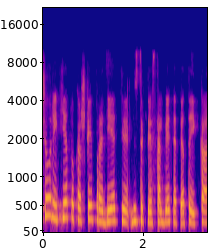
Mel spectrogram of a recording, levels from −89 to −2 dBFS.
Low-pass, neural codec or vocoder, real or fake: 9.9 kHz; none; real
